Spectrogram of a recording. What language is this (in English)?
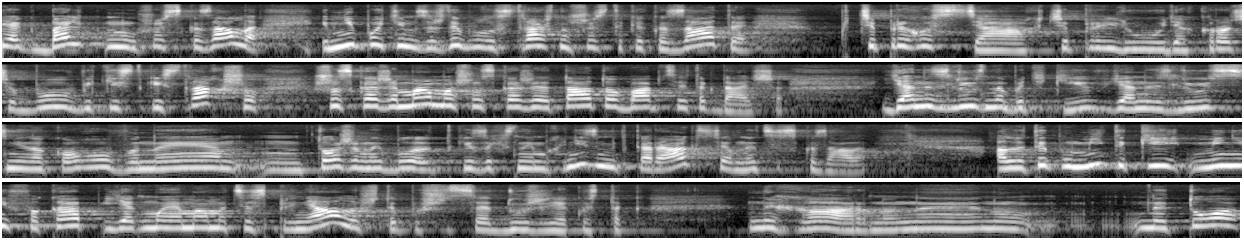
Ukrainian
